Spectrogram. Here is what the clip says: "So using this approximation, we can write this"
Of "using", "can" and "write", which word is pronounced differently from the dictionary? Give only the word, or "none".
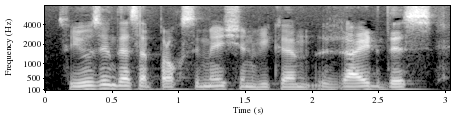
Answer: none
